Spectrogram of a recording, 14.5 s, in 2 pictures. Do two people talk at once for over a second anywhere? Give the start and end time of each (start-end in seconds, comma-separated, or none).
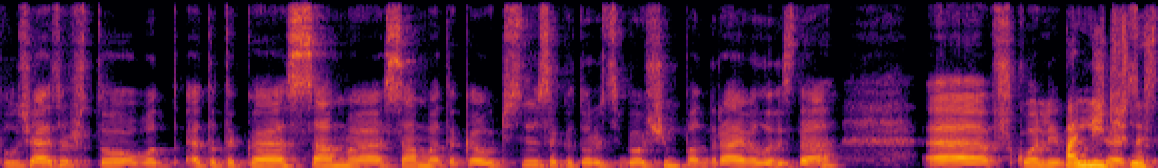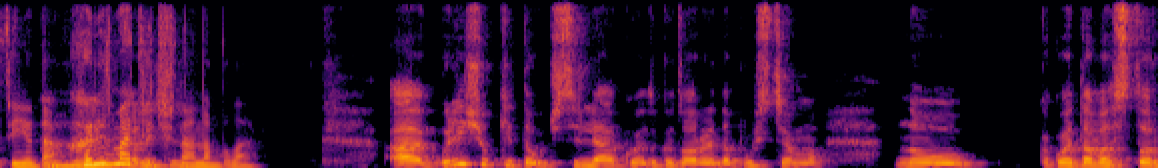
6.6-8.4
